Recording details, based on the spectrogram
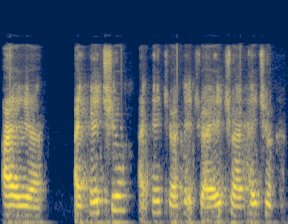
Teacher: American H sound, not silent, but you know, not that articulated.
